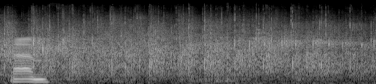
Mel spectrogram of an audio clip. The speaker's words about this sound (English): And also a crew you probably don't even know almost exists is the gardening crew. So a round of applause for the gardening crew.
